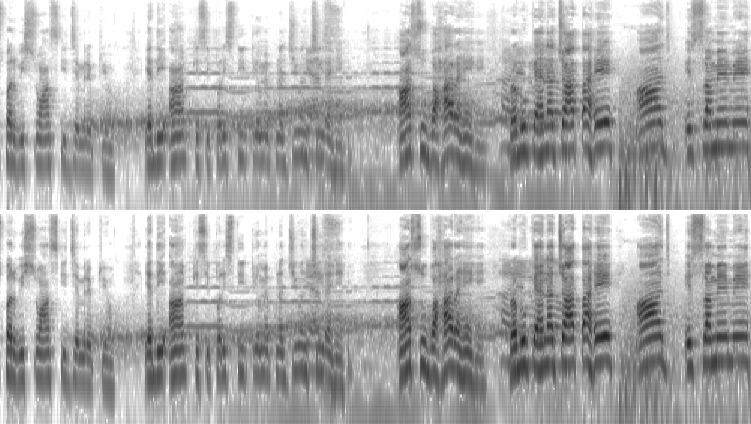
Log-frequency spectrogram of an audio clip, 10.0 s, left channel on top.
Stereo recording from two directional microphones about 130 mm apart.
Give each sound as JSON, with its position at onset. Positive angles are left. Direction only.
{"t": 0.1, "sound": "a man's voice", "side_deg": -90}
{"t": 3.8, "sound": "speech", "side_deg": -5}
{"t": 5.3, "sound": "speech", "side_deg": -80}
{"t": 5.7, "sound": "a man's voice", "side_deg": -60}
